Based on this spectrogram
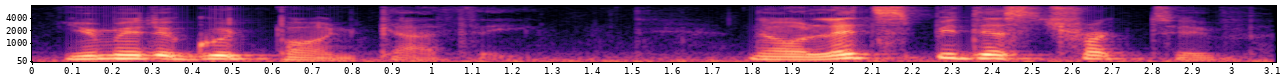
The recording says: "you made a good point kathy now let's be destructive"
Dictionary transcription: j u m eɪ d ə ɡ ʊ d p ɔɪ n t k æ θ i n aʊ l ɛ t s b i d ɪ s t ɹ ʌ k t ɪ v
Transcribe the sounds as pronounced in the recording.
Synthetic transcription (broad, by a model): j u m eɪ d ə ɡ ʊ d p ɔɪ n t k æ θ i n aʊ l ɛ t s b i d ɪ s t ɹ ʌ k t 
